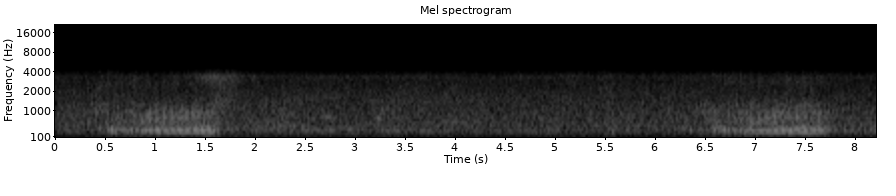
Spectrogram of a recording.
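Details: Quill, a dog sleeping comfortably, snores in two long, rasping breaths about six seconds apart, each a buzzy low drone with a hissing edge, separated by quiet room hush.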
